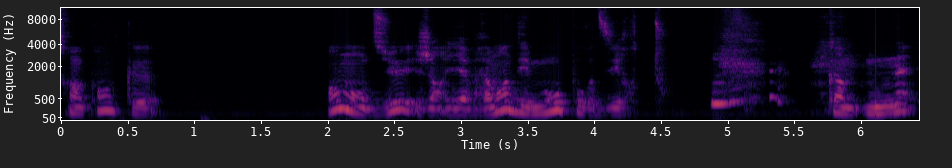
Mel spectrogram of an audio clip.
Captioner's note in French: rires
